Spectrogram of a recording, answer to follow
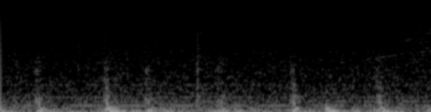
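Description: Faint, irregular low taps and thumps of a stylus on a drawing tablet while a word is handwritten.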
